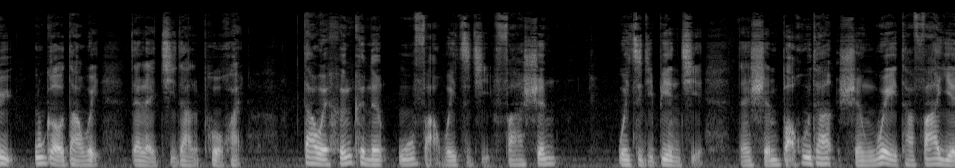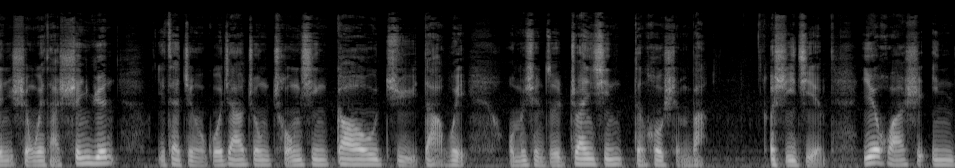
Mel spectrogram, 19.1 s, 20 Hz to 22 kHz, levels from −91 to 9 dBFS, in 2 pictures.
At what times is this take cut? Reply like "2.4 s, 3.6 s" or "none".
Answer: none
